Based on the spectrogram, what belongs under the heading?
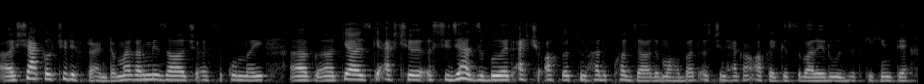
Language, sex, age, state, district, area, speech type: Kashmiri, female, 30-45, Jammu and Kashmir, Srinagar, rural, spontaneous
